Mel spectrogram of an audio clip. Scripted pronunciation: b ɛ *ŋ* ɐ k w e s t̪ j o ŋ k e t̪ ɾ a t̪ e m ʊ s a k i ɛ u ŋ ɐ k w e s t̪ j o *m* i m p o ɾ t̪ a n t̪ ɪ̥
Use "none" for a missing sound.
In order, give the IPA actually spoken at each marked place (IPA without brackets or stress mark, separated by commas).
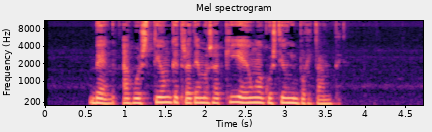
ŋ, ŋ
